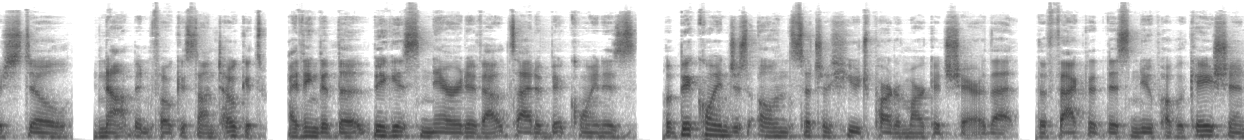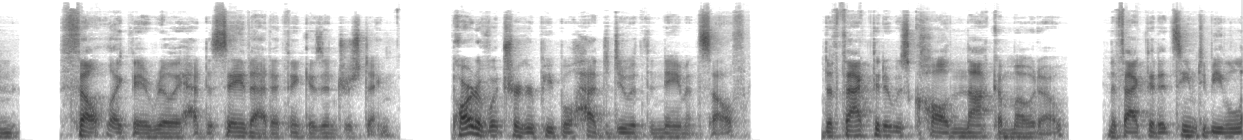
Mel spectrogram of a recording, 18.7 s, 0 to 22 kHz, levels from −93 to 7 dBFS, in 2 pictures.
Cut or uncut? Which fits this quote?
cut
